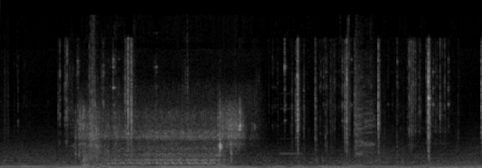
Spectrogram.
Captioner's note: engine sounds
